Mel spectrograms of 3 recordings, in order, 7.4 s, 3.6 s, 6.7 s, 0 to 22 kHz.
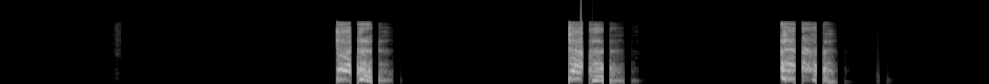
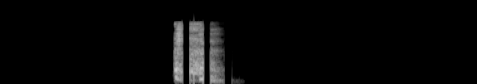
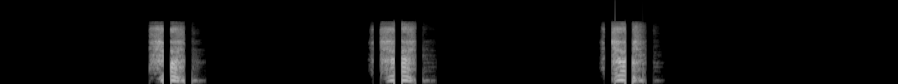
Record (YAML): three_cough_length: 7.4 s
three_cough_amplitude: 25852
three_cough_signal_mean_std_ratio: 0.24
cough_length: 3.6 s
cough_amplitude: 26896
cough_signal_mean_std_ratio: 0.18
exhalation_length: 6.7 s
exhalation_amplitude: 21761
exhalation_signal_mean_std_ratio: 0.22
survey_phase: beta (2021-08-13 to 2022-03-07)
age: 65+
gender: Female
wearing_mask: 'No'
symptom_none: true
smoker_status: Ex-smoker
respiratory_condition_asthma: false
respiratory_condition_other: false
recruitment_source: REACT
submission_delay: 6 days
covid_test_result: Negative
covid_test_method: RT-qPCR
influenza_a_test_result: Negative
influenza_b_test_result: Negative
